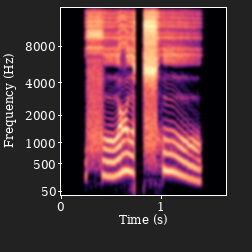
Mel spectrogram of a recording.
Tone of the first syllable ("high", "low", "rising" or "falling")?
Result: rising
